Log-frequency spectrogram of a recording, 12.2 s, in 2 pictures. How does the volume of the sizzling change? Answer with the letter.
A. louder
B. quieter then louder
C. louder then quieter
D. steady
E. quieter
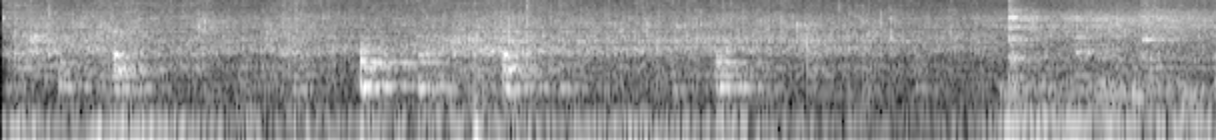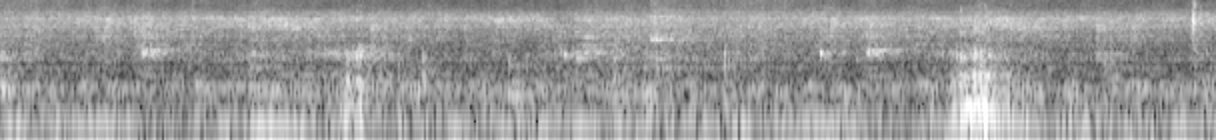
D.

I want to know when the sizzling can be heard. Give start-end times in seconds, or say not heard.
0.0-12.1.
